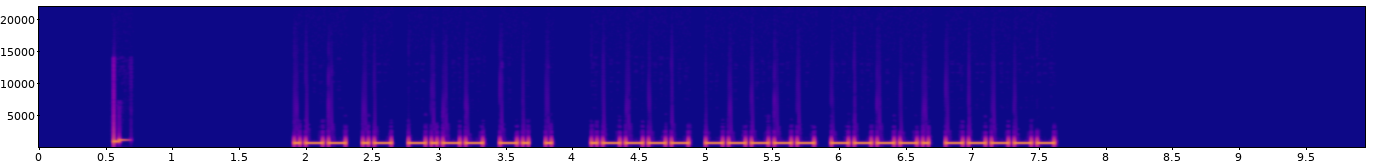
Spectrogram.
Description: Morse code, heard as a keyed tone, about 28 wpm, 700 Hz. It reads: WAYNE 1090
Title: CWT Exchange 28wpm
